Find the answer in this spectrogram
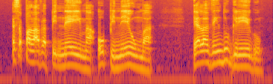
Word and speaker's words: pneuma: é essa no grego ela é pronunciada mais ou menos assim pneimo pneuma ela vem do grego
